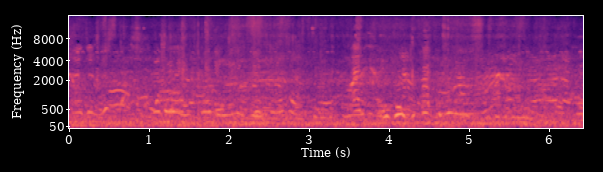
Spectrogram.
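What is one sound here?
A young woman and other young people chatter nearby outdoors.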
